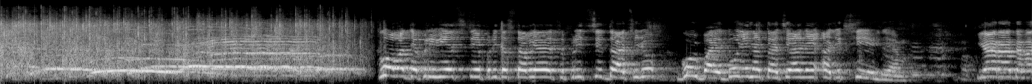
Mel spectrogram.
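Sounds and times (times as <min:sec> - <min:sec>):
crowd cheering: 0:00.0 - 0:03.8
hall full of people applauding: 0:00.0 - 0:03.8
speech: 0:04.8 - 0:09.2, 0:09.8 - 0:10.3.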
